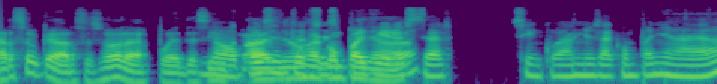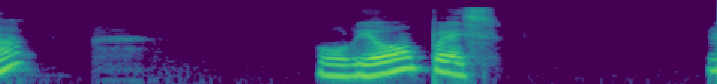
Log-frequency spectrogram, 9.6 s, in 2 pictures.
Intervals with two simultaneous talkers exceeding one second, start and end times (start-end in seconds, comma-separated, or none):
1.3-2.8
